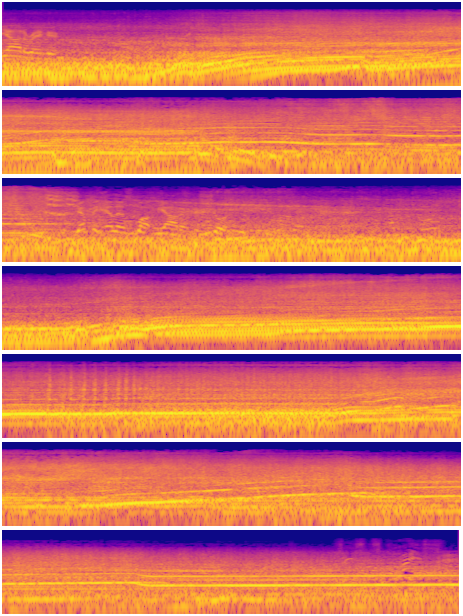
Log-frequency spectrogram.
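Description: Drag-race car engines revving hard. The pitch climbs for several seconds and falls away, then climbs again with a series of stepwise drops like gear changes as a car pulls away down the strip.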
